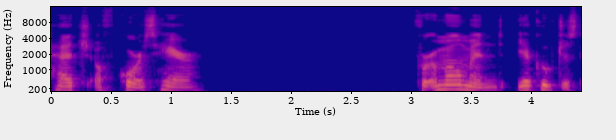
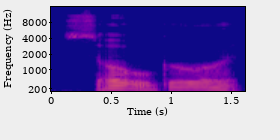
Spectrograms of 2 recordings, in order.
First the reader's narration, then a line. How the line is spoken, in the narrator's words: Yager murmured, voice almost a hum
